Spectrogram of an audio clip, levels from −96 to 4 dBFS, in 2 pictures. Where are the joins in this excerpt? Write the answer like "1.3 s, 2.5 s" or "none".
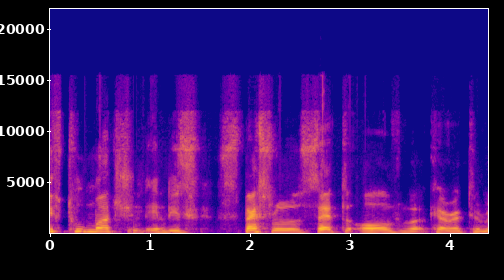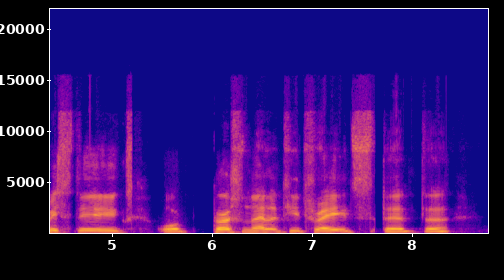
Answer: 0.9 s, 5.2 s, 7.6 s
